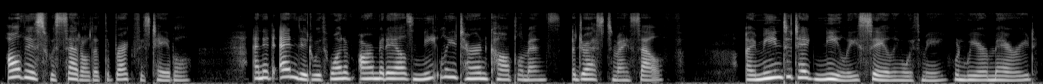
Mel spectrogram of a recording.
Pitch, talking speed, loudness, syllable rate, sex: 235 Hz, 190 wpm, -16 LUFS, 5.9 syllables/s, female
